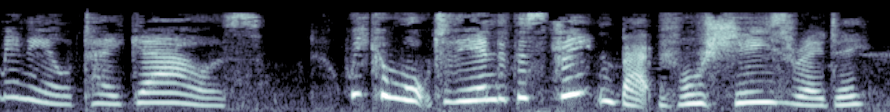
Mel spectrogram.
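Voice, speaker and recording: An actress with a working-class English accent playing a sharp, larky young Edwardian woman in a radio drama, blunt and bantering. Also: extremely high pitch, very animated, moderate pace. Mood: pert, defensive.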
